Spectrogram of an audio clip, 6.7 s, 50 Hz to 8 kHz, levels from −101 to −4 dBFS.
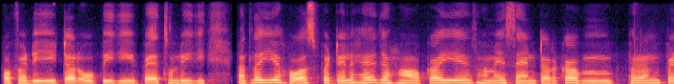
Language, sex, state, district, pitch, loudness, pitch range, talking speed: Hindi, female, Madhya Pradesh, Dhar, 220 Hz, -17 LUFS, 215-230 Hz, 150 wpm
